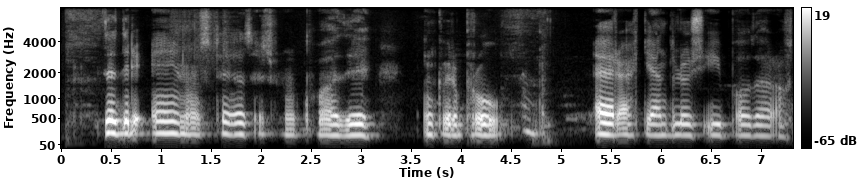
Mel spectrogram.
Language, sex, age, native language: Icelandic, male, 18-19, Icelandic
